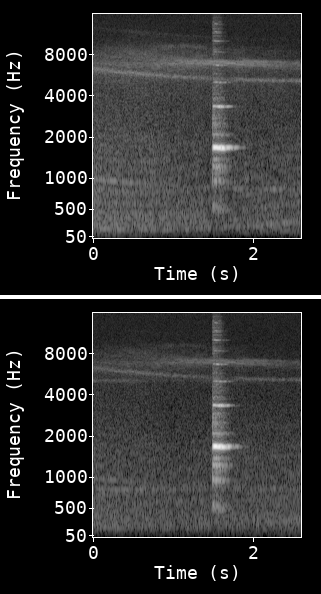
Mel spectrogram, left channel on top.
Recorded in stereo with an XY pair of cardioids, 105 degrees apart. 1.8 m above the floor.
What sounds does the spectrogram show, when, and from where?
1.5 s a flute: 25° right, 0.6 m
